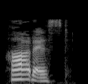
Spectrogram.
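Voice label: "hottest", British English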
